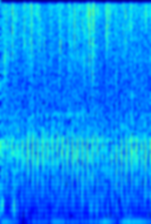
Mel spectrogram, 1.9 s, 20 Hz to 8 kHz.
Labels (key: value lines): label: biophony, rattle
recorder: SoundTrap 500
